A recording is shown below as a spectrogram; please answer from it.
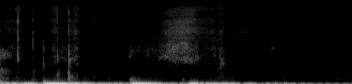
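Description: Playing cards drawn from a deck during a tabletop card game, with quick papery slides and snaps in a short burst, close and fairly loud, then fading to quiet.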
